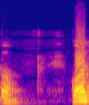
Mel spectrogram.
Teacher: पर हम बोल रहे हैं तो आपको अनुभव होगा ठीक कि आप अंत में जैसे क बोल रहे हैं ना तो इसके अंत में क्या जोड़ रहे हैं अ जोड़ रहे हैं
